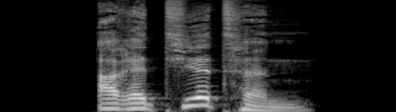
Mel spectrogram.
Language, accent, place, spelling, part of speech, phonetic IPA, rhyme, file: German, Germany, Berlin, arretierten, adjective / verb, [aʁəˈtiːɐ̯tn̩], -iːɐ̯tn̩, De-arretierten.ogg
- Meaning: inflection of arretieren: 1. first/third-person plural preterite 2. first/third-person plural subjunctive II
